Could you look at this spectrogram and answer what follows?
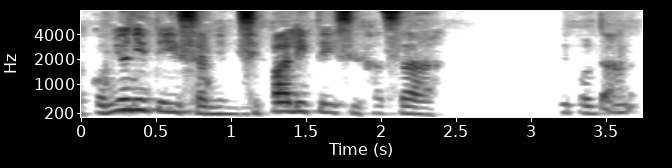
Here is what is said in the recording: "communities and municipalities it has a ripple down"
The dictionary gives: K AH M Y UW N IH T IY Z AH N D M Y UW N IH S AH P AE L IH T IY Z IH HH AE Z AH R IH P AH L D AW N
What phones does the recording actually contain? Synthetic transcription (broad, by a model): K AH M Y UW N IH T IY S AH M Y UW N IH S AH P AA L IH T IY S IH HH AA S AH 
